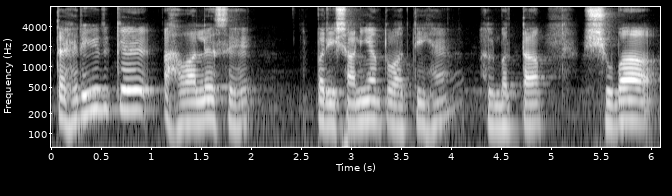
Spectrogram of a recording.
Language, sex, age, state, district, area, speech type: Urdu, male, 30-45, Delhi, South Delhi, urban, spontaneous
